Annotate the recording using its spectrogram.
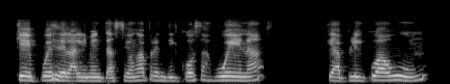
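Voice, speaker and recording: A woman with an animated tone at a moderate pace, in a dry, close sound with no echo. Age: 60s. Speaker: church member sharing experience. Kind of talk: testimony.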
